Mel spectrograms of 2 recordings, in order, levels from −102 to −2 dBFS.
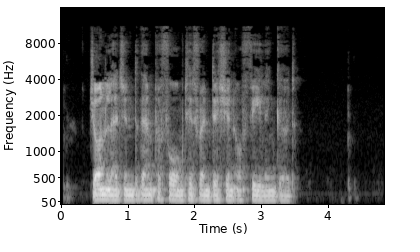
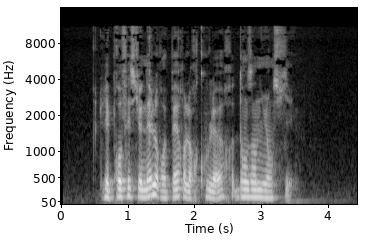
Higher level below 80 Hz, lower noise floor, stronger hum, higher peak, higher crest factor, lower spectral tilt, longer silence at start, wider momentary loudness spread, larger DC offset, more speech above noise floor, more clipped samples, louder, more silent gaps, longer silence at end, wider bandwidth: first, -38 dBFS vs -54 dBFS; first, -75 dBFS vs -66 dBFS; neither; about the same, -2 dBFS vs -4 dBFS; about the same, 20 dB vs 18 dB; about the same, -7 dB/octave vs -7 dB/octave; second, 0.45 s vs 0.65 s; about the same, 11 LU vs 10 LU; neither; first, 55 dB vs 46 dB; neither; about the same, -21 LUFS vs -20 LUFS; neither; first, 1.35 s vs 0.95 s; about the same, 11 kHz vs 11.5 kHz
